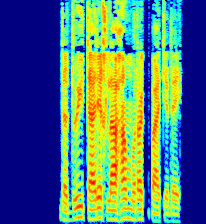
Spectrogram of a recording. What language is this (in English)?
Pashto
